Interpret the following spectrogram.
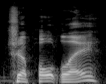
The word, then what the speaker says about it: Chipotle: It's pronounced Chipotle.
